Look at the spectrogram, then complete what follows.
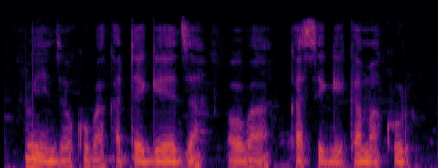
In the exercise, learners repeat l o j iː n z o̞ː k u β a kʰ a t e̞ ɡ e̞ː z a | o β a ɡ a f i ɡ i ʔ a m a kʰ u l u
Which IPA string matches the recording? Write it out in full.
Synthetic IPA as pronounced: l u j iː n z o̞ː k u β a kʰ a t e̞ ɡ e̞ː z a | o β a k a s i ɡ i k a m a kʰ u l u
